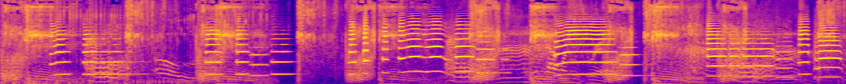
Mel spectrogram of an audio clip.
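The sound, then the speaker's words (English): Fart sound effects are played over and over: many loud, buzzy, pitch-sliding blasts in rapid succession, separated by a few short gaps. “play it again, play more fart, play more fart. Farting it up.”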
